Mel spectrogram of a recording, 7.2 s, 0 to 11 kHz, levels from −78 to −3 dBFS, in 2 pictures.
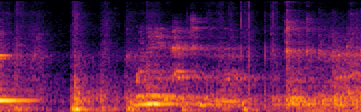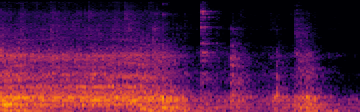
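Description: Nothing in this recording of sounds stands out as a technical problem; it's just the sounds themselves, with nothing getting in their way.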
